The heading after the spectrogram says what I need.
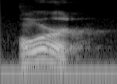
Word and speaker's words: Jorge: Jorge? Baseball Reference pronunciation for Jorge is capital H-O-E-R for the whore part. Whore.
